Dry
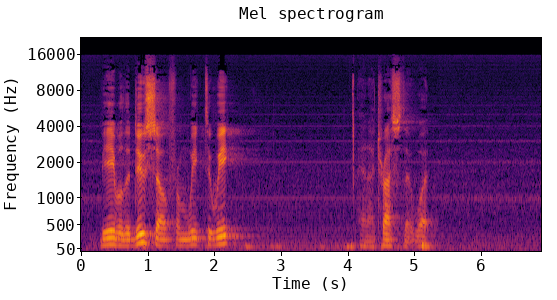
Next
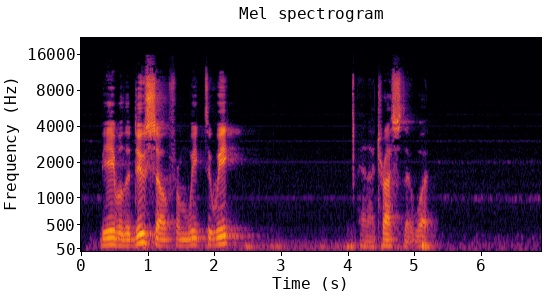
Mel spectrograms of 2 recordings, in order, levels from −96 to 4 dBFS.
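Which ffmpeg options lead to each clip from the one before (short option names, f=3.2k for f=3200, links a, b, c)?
-af "afftdn=nr=20:nf=-40,volume=1.5dB"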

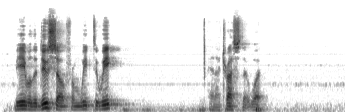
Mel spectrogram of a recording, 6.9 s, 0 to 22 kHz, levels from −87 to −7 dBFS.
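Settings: -af "equalizer=f=70:w=1.2:g=-4.5"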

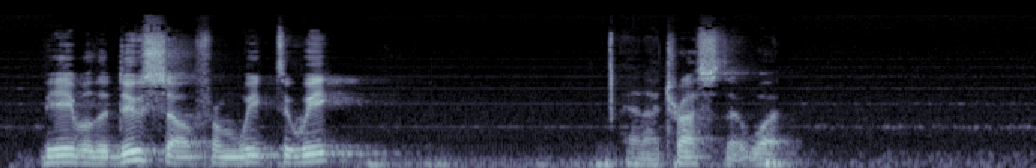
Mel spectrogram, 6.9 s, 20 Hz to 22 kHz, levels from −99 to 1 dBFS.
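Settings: -af "acompressor=threshold=-27dB:ratio=2"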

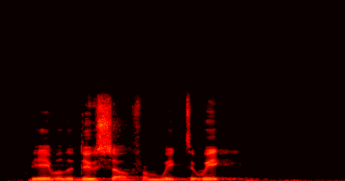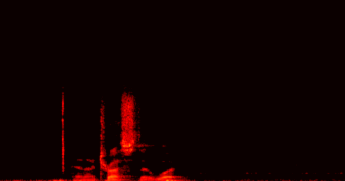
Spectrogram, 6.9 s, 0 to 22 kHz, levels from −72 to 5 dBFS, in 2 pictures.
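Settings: -af "aresample=22050,aresample=44100,volume=-6dB"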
